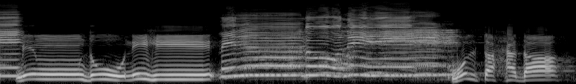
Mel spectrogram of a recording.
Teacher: دو زبر کی تنوین کو وقف میں الف سے بدل دیں گے، وقف بالابدال.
